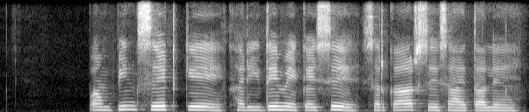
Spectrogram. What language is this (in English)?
Magahi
